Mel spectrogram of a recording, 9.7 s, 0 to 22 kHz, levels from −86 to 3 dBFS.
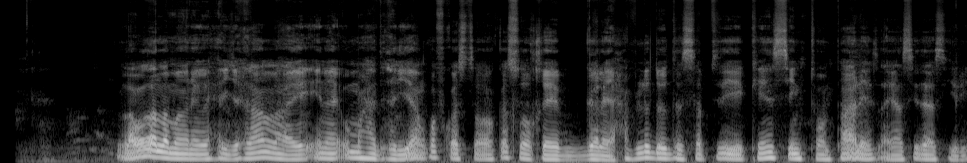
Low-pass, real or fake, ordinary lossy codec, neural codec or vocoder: none; fake; none; vocoder, 44.1 kHz, 128 mel bands, Pupu-Vocoder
